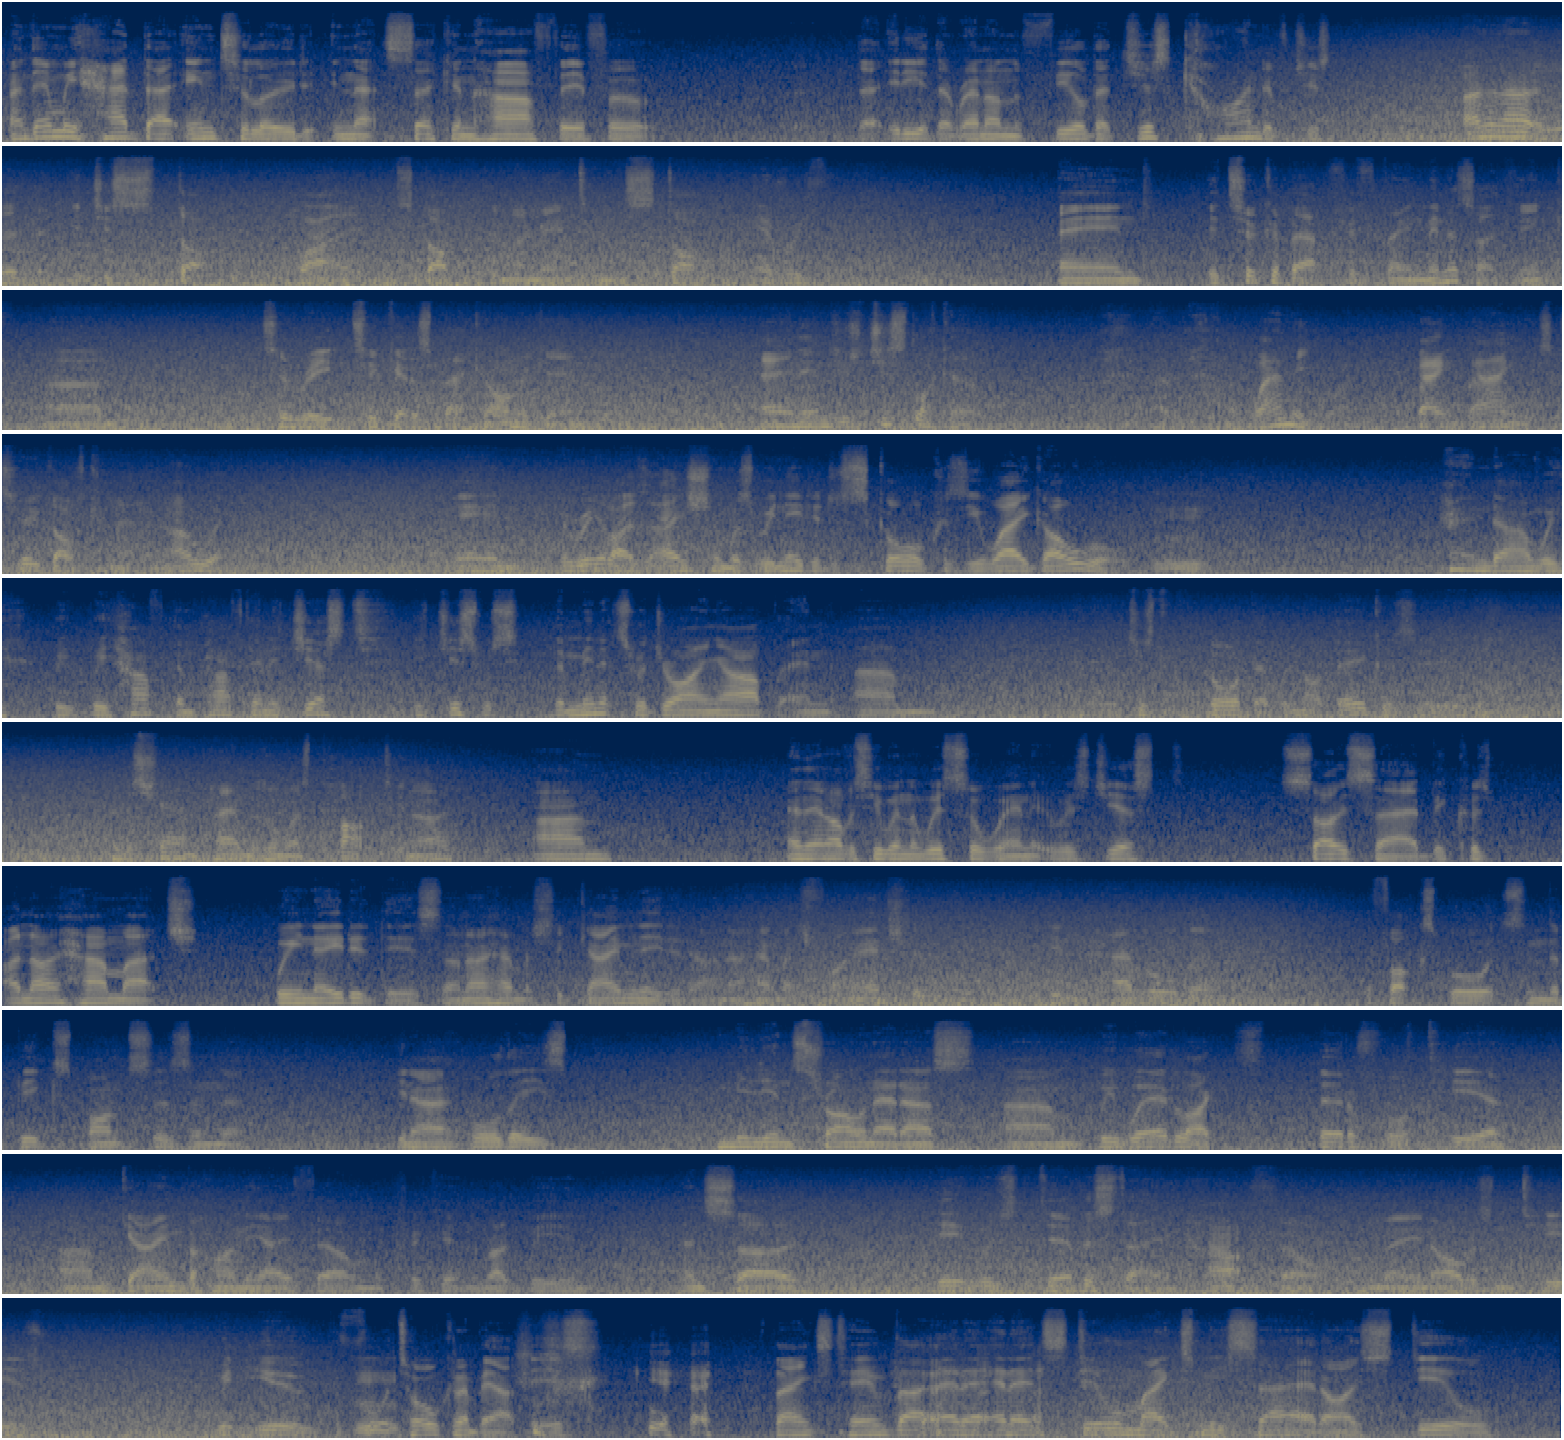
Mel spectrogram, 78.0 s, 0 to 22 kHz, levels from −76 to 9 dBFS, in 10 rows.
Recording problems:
wind noise on the microphone; heavy; 4 dB below the speech

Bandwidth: 15.5 kHz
